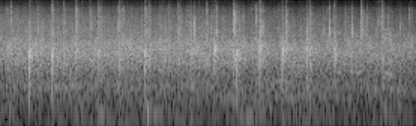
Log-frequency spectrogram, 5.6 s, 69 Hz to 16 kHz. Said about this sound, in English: Well, how about another round of applause for all our 2018 best places to work?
